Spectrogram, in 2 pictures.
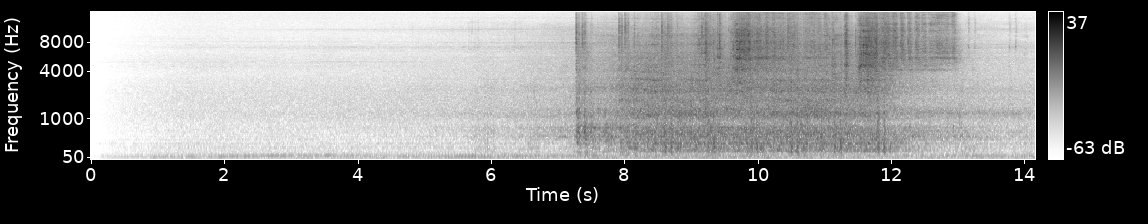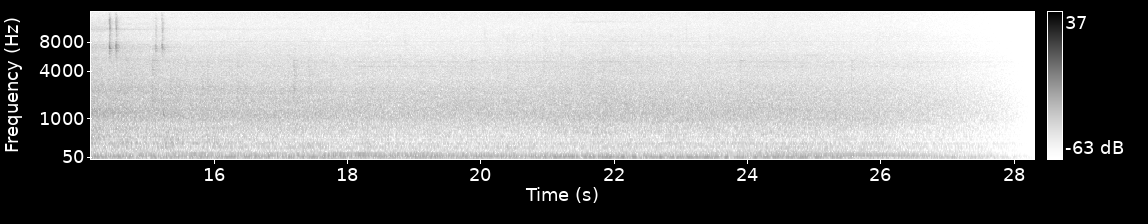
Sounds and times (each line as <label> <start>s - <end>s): traffic from the surrounding city 0.3s - 9.6s
Tram passing by 0.6s - 27.4s
traffic from the surrounding city 10.5s - 28.0s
